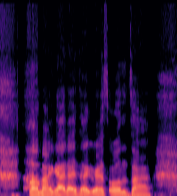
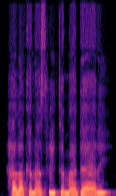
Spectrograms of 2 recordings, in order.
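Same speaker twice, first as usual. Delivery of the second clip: put-on high little kid on the phone; a kid calling daddy's mistress; child's voice; 12 semitones higher than usual. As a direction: ask sweetly like a small child.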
